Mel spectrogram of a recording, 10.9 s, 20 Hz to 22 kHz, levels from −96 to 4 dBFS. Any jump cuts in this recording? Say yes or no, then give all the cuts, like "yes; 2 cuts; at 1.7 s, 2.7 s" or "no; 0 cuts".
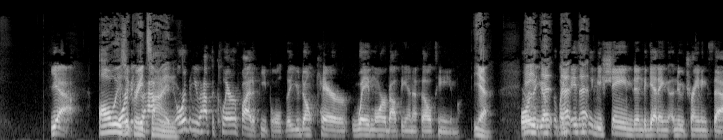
no; 0 cuts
